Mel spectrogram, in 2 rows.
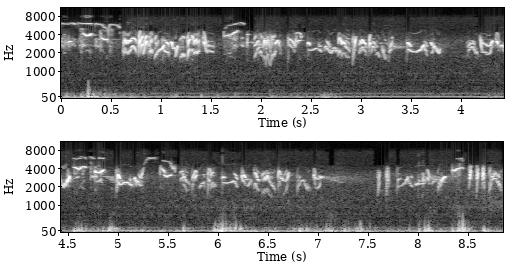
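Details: Eastern bluebirds examining a birdhouse on 25 February 2023, a lively stretch of rapid warbled and twittering notes from more than one bird, with occasional bumps and low rumble.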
